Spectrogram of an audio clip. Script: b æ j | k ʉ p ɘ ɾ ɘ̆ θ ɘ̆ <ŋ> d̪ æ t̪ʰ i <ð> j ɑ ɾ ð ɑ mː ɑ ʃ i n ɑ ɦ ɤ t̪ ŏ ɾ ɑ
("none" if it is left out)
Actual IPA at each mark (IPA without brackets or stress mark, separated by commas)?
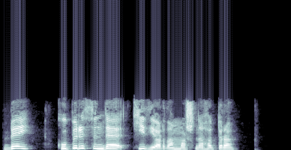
n, ð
